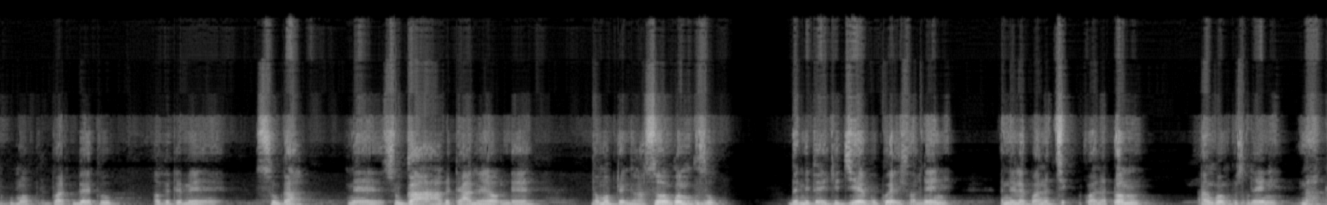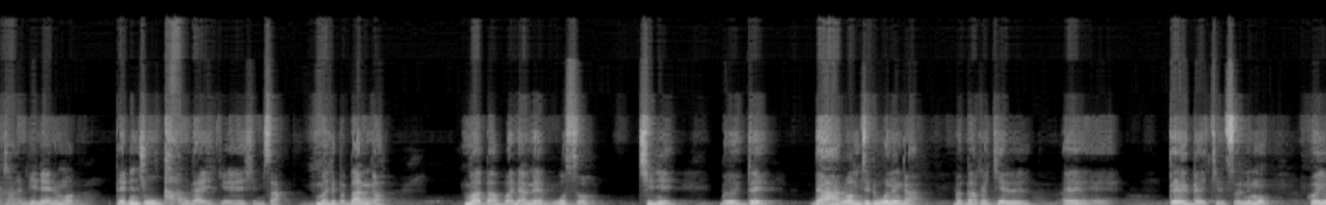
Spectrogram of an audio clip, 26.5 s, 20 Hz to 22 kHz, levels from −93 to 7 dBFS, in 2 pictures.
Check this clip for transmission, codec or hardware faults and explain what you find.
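One codec fault runs through the whole clip. Throughout, the speech sounds plainly rough and grainy despite its full bandwidth up to about 20.1 kHz. This is likely Opus compression in its CELT mode, at a bitrate that fits roughly 16 kbps. The encoder preserves each band's energy but fills the missing fine detail with noise.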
